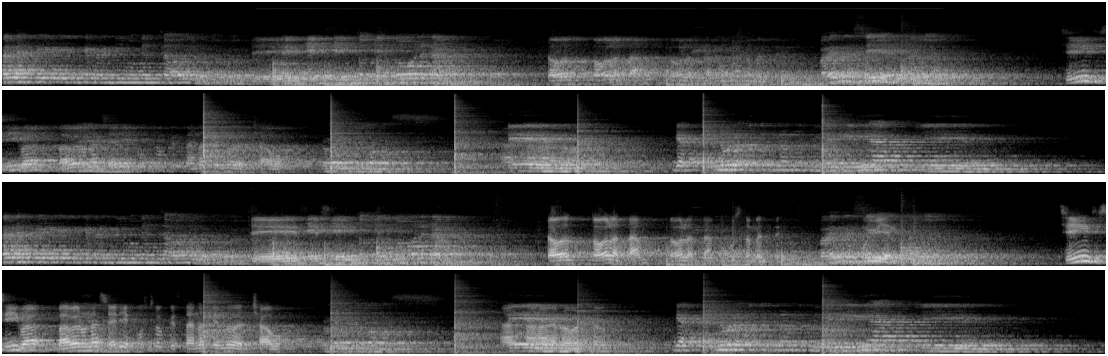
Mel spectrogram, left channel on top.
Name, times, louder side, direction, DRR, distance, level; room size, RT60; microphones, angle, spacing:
voice 1, 0.0-2.4 2.8-4.6 6.9-7.5 8.1-9.6 11.8-12.3 14.2-15.0 16.1-16.7 17.7-21.0, equal, 15° left, -7 dB, 1.7 m, -22 dB
sound 1, 2.5-4.0 4.3-4.6 4.9-5.8 6.1-6.3 6.6-9.3, right 1 dB, 15° right, 0.6 m, -28 dB
voice 2, 2.5-3.6 5.5-7.8 8.6-9.0 10.6-13.9 16.0-17.1, right 5 dB, 60° right, 8 dB, 0.4 m, -21 dB
sound 2, 12.9-20.3, left 2 dB, 30° left, 0.6 m, -31 dB
8.1 x 4.0 x 5.6 m, 2.7 s
head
